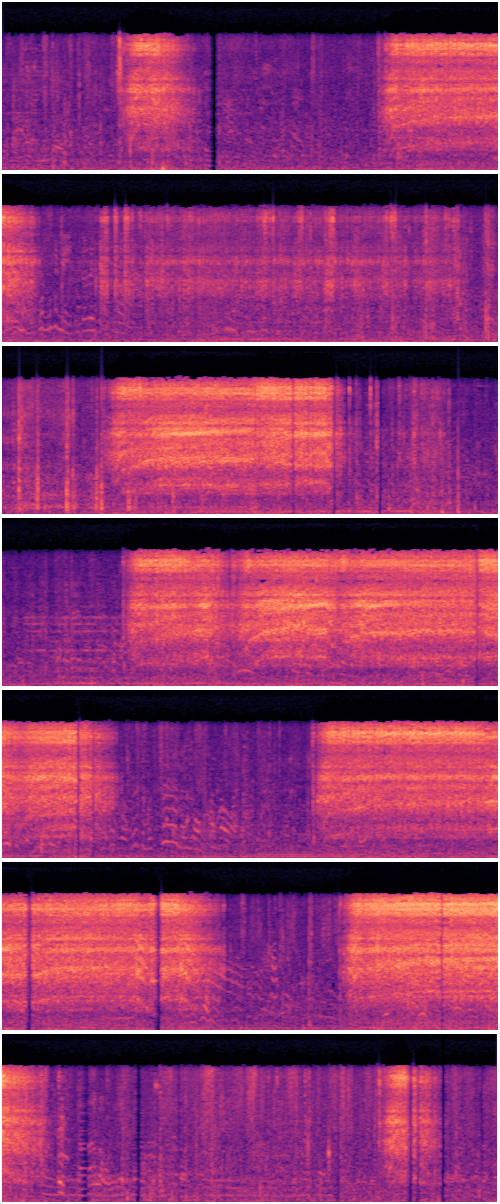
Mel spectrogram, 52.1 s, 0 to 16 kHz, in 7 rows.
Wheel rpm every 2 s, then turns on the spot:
0, 30, 0, 90, 50, 20, 20, 10, 100, 150, 10, 0, 100, 150, 150, 50, 0, 120, 160, 160, 0, 190, 40, 0, 10, 20.
10-16 20-22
